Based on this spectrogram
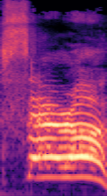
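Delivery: loud, high-pitched yelling.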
